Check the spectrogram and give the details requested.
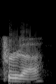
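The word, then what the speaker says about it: Fruita: say we pronounced by fruta so just like it sounds the word fruit plus a on the end and the history of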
